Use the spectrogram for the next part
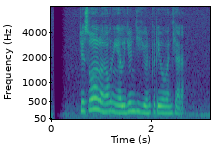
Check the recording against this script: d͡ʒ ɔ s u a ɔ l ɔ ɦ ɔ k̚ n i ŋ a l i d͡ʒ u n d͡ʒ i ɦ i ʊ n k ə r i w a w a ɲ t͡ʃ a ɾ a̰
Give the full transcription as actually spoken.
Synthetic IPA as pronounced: d͡ʒ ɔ s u a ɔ l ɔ ɦ ɔ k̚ n i ŋ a l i d͡ʒ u n d͡ʒ i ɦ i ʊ n k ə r i w a w a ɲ t͡ʃ a ɾ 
